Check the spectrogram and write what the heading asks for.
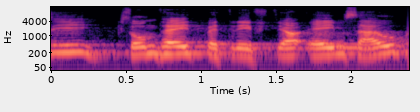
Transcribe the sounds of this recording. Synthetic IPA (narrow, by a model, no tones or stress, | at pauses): iːksʊnd̪hɛɪt̪̚b̥ɛt̪ɾɪft̪jɑʔɛɪmsælb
